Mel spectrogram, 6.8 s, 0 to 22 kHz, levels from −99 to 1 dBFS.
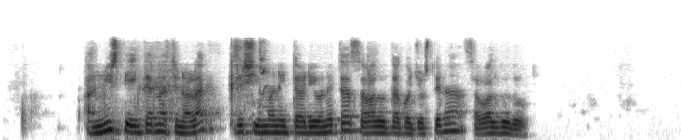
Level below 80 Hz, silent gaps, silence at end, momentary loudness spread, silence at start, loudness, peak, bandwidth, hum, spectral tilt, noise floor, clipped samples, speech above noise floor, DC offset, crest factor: -54 dBFS; none; 1.55 s; 6 LU; 0.2 s; -16 LUFS; -2 dBFS; 8.2 kHz; none; -6 dB/octave; -81 dBFS; under 0.1%; 66 dB; under 0.1%; 16 dB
